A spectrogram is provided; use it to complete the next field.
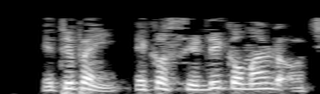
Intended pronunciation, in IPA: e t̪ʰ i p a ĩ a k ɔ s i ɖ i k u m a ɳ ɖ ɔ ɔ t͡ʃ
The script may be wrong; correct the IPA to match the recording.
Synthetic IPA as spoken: e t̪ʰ i p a ĩ e k ɔ s i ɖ i k ɔ m a ɳ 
